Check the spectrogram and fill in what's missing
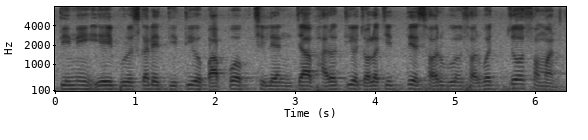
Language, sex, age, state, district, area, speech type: Bengali, male, 18-30, West Bengal, Paschim Medinipur, rural, read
